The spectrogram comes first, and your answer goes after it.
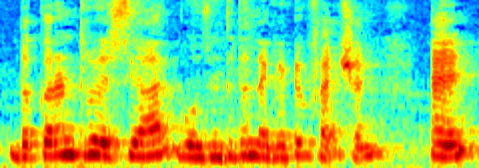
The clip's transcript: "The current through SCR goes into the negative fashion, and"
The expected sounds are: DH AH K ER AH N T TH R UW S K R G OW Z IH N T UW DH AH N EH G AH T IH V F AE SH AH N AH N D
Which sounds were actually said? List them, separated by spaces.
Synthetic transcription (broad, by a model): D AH K ER AH N T T R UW S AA R G OW Z IH N T UW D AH N EH G AH T IH V F AE SH AH N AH N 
